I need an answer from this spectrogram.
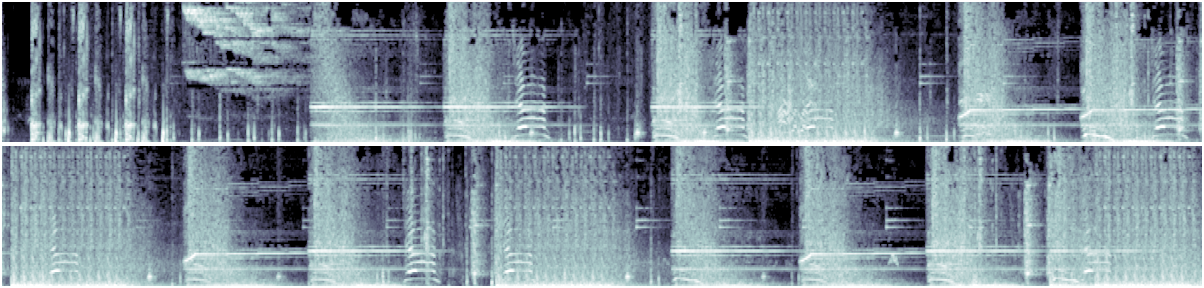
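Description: Heavy gunfire in loud, rapid bursts, many shots clattering in quick succession with brief pauses between volleys, continuing for the whole stretch.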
